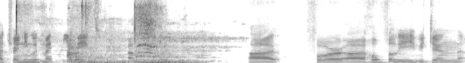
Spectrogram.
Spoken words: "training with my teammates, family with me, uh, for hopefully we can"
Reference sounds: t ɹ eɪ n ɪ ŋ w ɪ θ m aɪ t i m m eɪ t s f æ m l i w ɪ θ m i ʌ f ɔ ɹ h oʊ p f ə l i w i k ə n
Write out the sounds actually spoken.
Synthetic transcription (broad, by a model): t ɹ eɪ n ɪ ŋ w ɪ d m aɪ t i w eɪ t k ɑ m i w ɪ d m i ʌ f ɔ ɹ h oʊ p f ə l i w i k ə n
